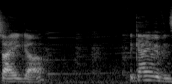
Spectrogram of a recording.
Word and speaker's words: Sega: at the front always says Seger and it's pronounced Sega the game even says say yeah but Australian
